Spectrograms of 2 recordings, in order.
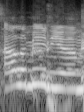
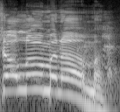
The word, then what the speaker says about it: aluminium: It's aluminium. – It's aluminum. – Aluminium. There's an I.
